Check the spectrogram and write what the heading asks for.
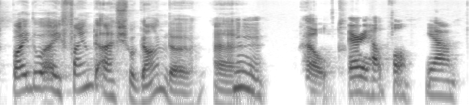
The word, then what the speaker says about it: ashwagandha: it was stress by the way i found ashwagandha um helped very helpful yeah thank you i think is how you pronounce it yeah very very ashwagandha's super powerful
